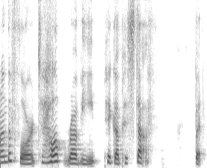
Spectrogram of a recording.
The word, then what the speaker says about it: Ravi: Mrs. Beam has been calling him Ravi, but when he introduced himself earlier, I'm pretty sure he said his name was Ravi, with the accent on the second symbol, syllable.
